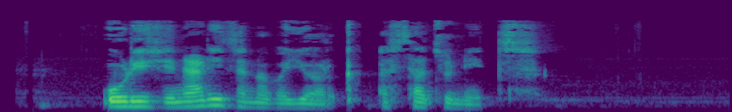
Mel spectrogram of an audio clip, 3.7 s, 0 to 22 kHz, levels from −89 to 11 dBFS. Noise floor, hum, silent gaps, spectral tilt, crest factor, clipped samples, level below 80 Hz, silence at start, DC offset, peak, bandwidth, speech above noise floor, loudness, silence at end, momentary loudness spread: -69 dBFS; none; none; -4.5 dB/octave; 22 dB; under 0.1%; -78 dBFS; 0.5 s; under 0.1%; -4 dBFS; 11.5 kHz; 45 dB; -24 LUFS; 1 s; 13 LU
